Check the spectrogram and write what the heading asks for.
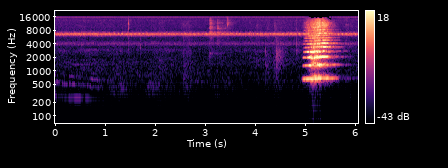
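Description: Steady high-pitched insect chorus, two constant tones running without a break. A faint voice sounds in the first second, and about five seconds in a loud, steady honk-like tone lasts under a second.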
